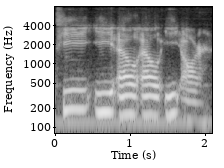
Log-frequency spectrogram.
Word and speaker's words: Teller: i might be getting her last name wrong it's spelled t-e-l-l-e-r tell her okay scary teller yeah yes yes um i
